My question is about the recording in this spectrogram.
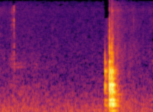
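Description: One short knock near the end, over faint room hiss.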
